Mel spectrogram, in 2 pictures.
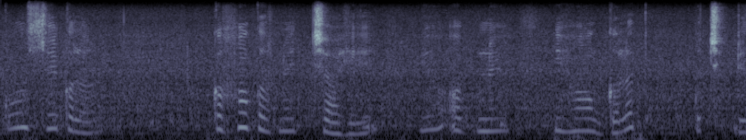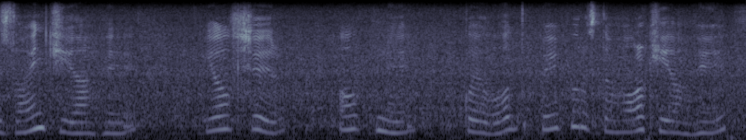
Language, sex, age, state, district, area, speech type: Urdu, female, 18-30, Uttar Pradesh, Gautam Buddha Nagar, urban, spontaneous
